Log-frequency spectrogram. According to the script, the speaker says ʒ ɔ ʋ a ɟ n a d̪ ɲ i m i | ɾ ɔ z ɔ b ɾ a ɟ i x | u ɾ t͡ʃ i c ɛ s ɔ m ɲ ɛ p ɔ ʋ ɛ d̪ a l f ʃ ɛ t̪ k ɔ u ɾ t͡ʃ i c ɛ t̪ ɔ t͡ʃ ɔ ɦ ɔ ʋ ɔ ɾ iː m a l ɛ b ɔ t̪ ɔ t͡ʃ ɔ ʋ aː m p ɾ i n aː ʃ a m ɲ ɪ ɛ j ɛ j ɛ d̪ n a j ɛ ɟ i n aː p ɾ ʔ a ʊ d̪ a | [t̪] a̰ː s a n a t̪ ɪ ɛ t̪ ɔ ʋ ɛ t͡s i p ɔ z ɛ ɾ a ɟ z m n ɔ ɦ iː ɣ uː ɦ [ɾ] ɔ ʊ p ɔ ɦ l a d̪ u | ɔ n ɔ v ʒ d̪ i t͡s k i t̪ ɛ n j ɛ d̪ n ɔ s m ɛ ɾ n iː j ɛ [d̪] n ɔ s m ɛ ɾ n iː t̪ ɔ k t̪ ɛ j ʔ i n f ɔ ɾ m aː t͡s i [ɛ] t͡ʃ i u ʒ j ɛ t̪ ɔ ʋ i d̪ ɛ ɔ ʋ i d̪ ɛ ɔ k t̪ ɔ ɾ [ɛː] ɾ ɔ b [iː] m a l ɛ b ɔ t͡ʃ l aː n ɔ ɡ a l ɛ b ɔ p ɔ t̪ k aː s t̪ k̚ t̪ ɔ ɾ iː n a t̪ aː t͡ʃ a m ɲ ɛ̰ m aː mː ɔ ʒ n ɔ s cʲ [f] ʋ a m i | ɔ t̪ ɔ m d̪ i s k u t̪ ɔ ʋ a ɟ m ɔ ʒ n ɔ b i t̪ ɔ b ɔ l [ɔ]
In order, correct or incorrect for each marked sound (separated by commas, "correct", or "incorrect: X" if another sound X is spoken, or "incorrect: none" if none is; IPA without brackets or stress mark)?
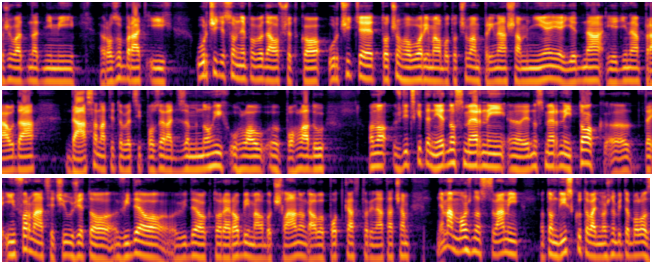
incorrect: d̪, incorrect: l, correct, correct, correct, correct, incorrect: s, correct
